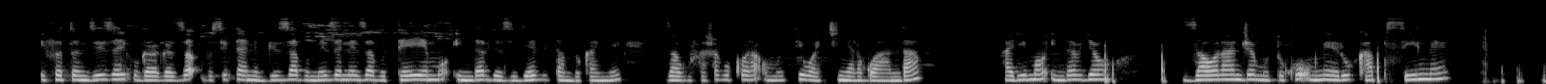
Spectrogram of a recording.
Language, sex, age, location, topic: Kinyarwanda, female, 36-49, Kigali, health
